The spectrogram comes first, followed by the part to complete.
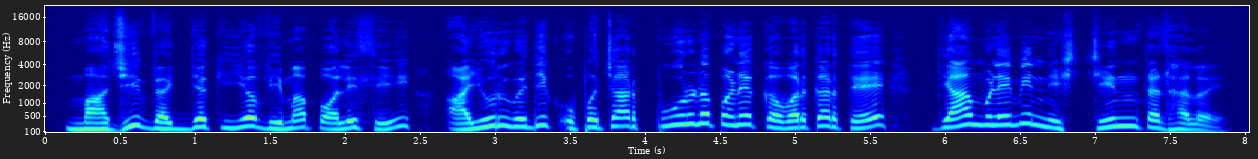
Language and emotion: Marathi, happy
